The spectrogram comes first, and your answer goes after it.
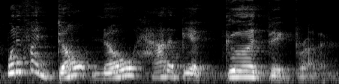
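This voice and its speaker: Man voicing an earnest little storybook boy, high-pitched. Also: huge pitch swings, unhurried, a little mellow. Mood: whispered worry. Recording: roomy echo, audible background noise.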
